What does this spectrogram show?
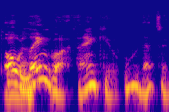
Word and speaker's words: lingua: Yeah, lingua because G's and U's. Sorry, G's and C's are hard in front of U's, but they're soft in front of I's and A's and E's and AE.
